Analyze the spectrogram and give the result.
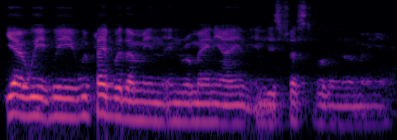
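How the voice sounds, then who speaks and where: A man from Sweden, a musician guest, talking casually in a relaxed, hesitant way and repeating words. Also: medium pitch, fast talker. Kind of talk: casual interview chat. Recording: roomy echo.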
